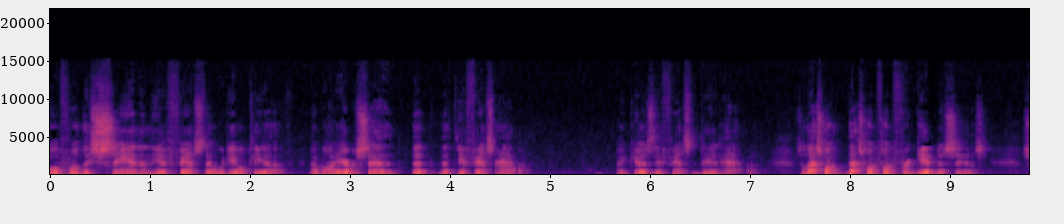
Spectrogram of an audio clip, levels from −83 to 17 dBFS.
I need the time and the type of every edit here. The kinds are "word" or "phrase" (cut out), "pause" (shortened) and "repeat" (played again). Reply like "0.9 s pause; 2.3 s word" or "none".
1.7 s word; 2.5 s pause; 3.5 s pause; 4.4 s word; 8.3 s repeat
